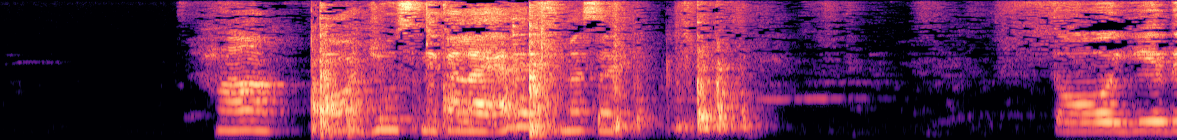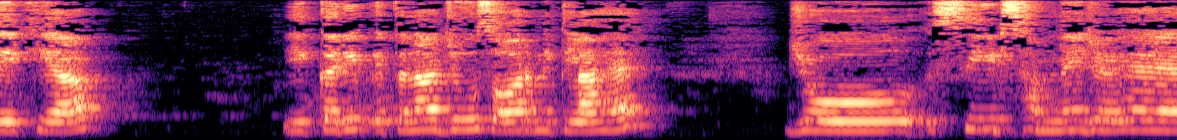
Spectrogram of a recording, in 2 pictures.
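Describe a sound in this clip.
A woman talks calmly, close by.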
